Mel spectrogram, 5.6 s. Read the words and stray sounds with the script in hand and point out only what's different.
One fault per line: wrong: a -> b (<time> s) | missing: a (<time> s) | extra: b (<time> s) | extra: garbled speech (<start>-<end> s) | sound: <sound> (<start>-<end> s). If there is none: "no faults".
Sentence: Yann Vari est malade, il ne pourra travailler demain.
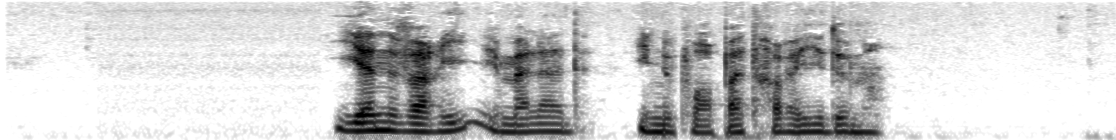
extra: pas (3.6 s)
